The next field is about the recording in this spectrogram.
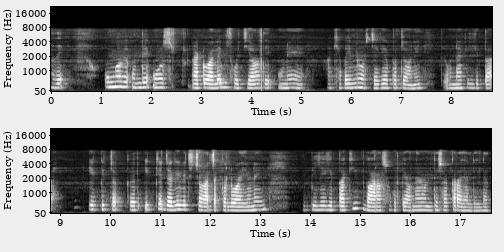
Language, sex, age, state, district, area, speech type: Dogri, female, 30-45, Jammu and Kashmir, Reasi, rural, spontaneous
